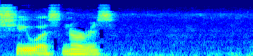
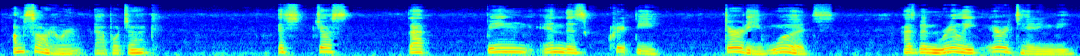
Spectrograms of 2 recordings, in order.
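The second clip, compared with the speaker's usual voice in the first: higher, slightly slowed mare voice; apologetic Rarity; 6 semitones higher than usual. A narrator's reading. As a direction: apologize but stay a bit irritated.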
